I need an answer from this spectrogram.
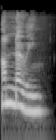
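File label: "unknowing", English, British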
